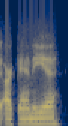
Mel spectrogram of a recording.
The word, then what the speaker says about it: Arcania: I say Arcania because it's like arcane with an IA on it.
